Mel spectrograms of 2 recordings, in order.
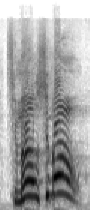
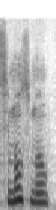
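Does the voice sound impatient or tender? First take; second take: impatient; tender. First: The name is called out impatiently and sharply. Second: The name is called out gently and tenderly. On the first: The caller is losing patience. "quando a gente está impaciente" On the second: The caller speaks out of affection and care. "não por impaciência, mas por ternura"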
